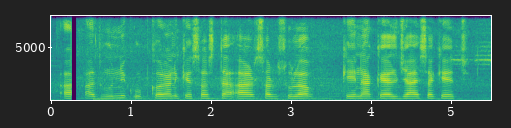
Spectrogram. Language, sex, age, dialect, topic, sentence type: Maithili, male, 18-24, Eastern / Thethi, agriculture, question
